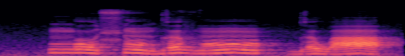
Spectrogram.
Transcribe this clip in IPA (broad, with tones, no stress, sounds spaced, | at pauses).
ŋ o˦˨ ɕ õ˦˨ ɡ ə˧˥˧ v õ˧˥˧ | ɡ ə˩˧˩ w a˩˧˩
